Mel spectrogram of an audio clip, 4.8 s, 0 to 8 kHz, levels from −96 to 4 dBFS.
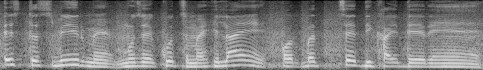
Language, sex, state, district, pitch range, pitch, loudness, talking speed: Hindi, male, Rajasthan, Bikaner, 150-195 Hz, 170 Hz, -15 LUFS, 150 wpm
